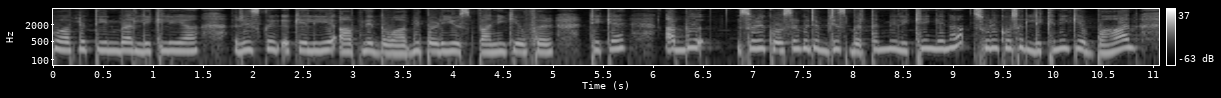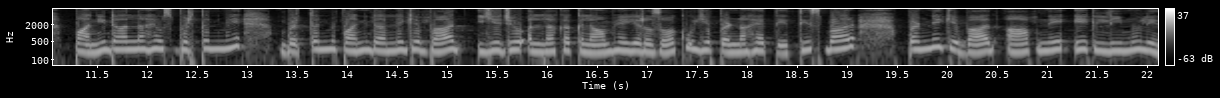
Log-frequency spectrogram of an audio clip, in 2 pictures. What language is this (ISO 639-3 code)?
hin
